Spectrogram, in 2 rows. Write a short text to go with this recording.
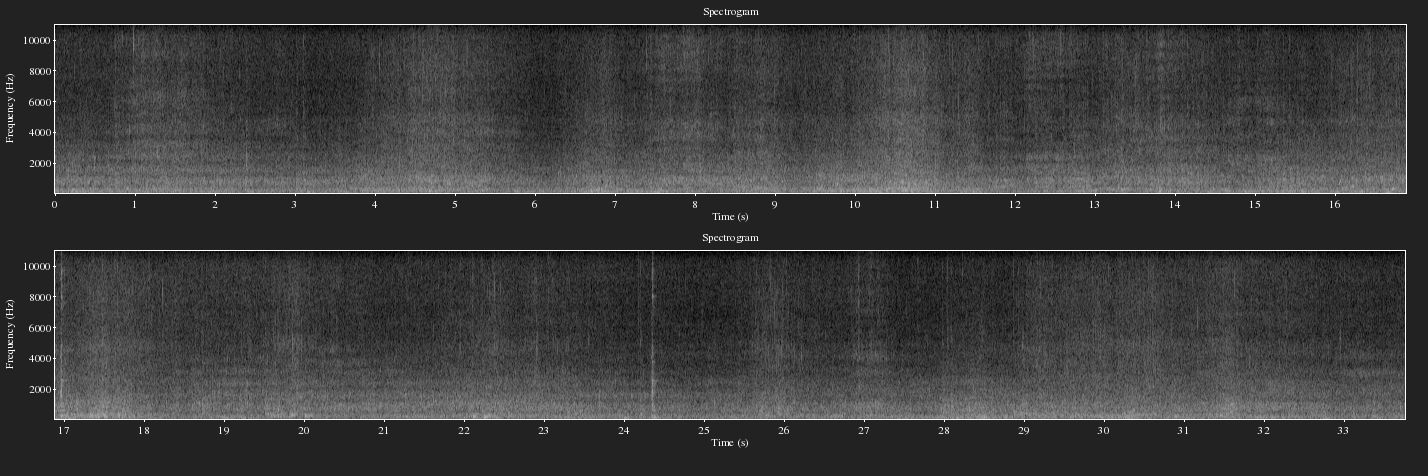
Recorded with a stereo pair of DPA 4060s and a Sound Devices MixPre-3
